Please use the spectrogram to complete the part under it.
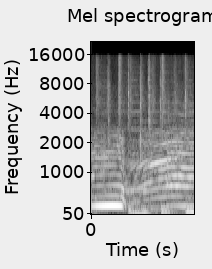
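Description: Grass-fed beef cattle on a farm at Stanley in northwest Tasmania, with Angus, South Devon and Murray Grey breeds: a single loud, close, drawn-out moo that dips and wavers in pitch, with no talking.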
